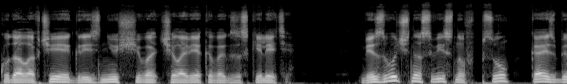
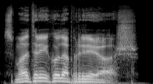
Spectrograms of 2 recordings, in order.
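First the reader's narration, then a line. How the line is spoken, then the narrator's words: Barked. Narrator (Russian): рявкнул Фрианин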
